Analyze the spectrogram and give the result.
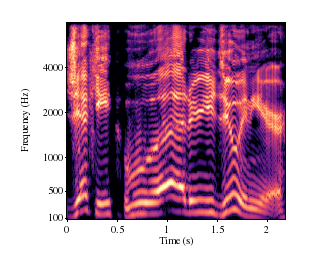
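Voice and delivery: high, slow California accent.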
